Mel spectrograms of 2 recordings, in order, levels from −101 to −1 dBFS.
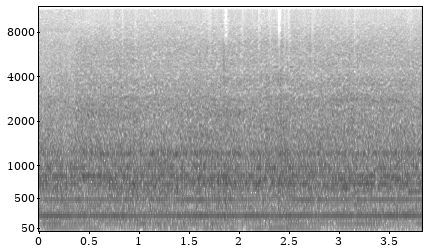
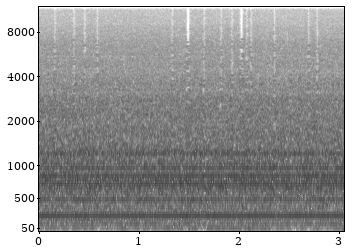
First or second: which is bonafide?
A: second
